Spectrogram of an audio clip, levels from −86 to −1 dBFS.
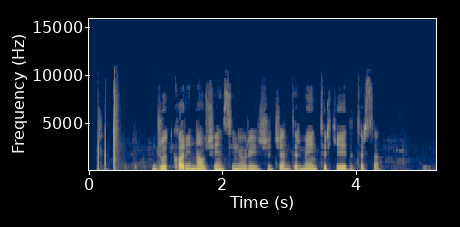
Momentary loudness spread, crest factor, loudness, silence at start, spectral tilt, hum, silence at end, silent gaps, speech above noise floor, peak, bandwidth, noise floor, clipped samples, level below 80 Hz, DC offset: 14 LU; 24 dB; -25 LUFS; 0.1 s; -6 dB/octave; none; 0.85 s; none; 37 dB; -2 dBFS; 11 kHz; -61 dBFS; under 0.1%; -62 dBFS; under 0.1%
